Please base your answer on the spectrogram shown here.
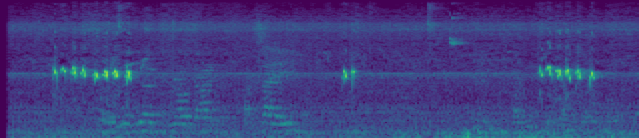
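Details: Yellow-vented bulbul lure call meant to draw replies from other bulbuls: two bursts of rapid, bubbling chattered notes and one short double note, heard over a steady low background hiss.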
